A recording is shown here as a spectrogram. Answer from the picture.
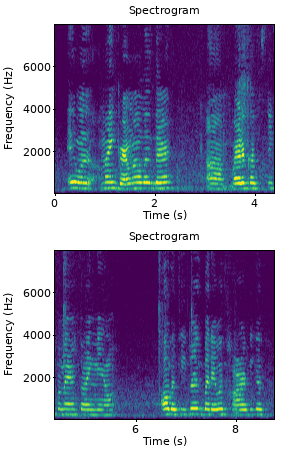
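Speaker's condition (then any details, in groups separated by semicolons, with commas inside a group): Cerebral palsy; spastic quadriplegic, wheelchair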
